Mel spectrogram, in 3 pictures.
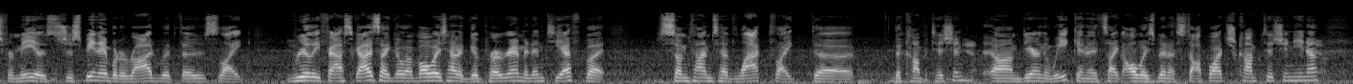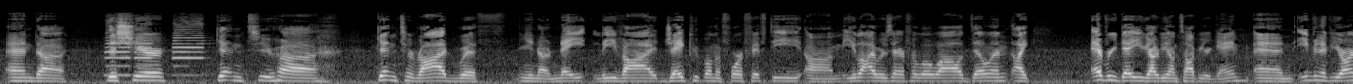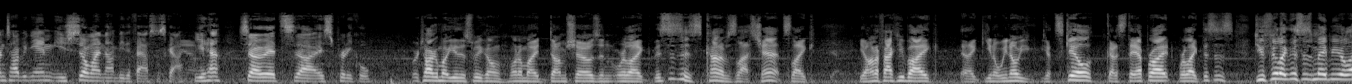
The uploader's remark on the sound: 2023 Houston SX Post-Race Interviews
